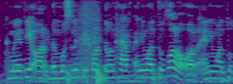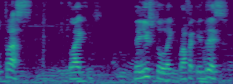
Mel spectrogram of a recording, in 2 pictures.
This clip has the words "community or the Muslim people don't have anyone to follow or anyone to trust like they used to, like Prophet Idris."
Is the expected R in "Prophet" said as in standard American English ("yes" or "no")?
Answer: yes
